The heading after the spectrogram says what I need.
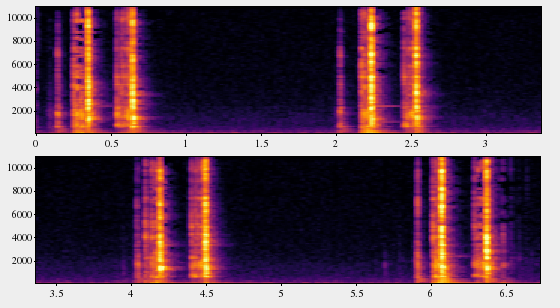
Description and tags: Turning LampOn
The sound that a desk lamp makes when the metallic cord is pulled to turn it on.
desk, switch-on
